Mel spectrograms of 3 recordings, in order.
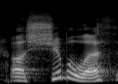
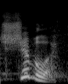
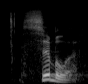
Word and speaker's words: Shibboleth: If you are so, as you say, say the word Shibboleth. And they would say, because they couldn't pronounce the sh sound, they'd say, Sibboleth.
